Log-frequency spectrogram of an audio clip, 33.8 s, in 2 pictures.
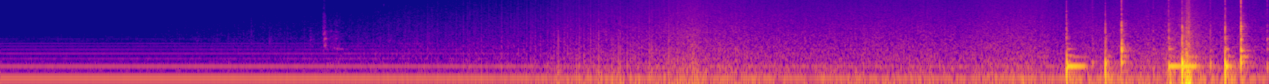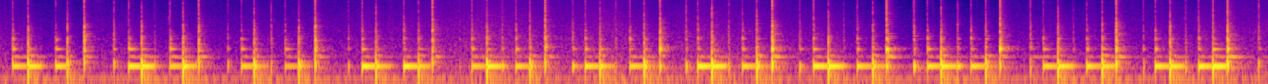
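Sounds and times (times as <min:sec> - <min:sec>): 
conga drum: 0:14.2 - 0:33.8.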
